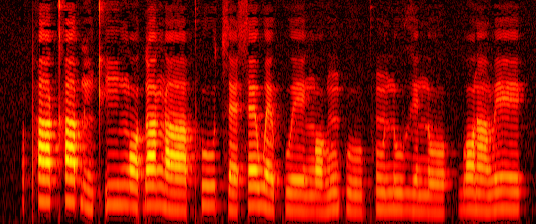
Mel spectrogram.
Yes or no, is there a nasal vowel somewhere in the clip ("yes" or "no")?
yes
